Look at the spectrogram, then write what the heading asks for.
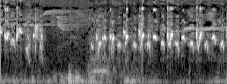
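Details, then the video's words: Sooty-headed bulbul singing in a long recording used as a master for training other birds: bright chirpy notes repeated in quick succession with a low rumbling background. "Trucuk Ropel panjang cocok buat masteran burung anda!"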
